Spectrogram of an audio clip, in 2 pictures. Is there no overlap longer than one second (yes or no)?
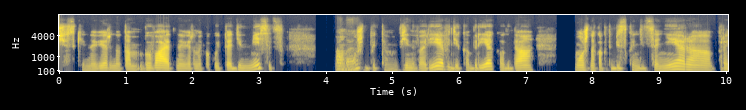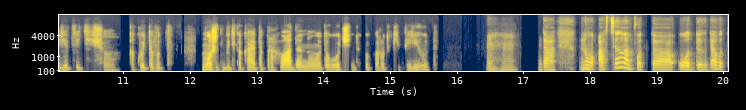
yes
